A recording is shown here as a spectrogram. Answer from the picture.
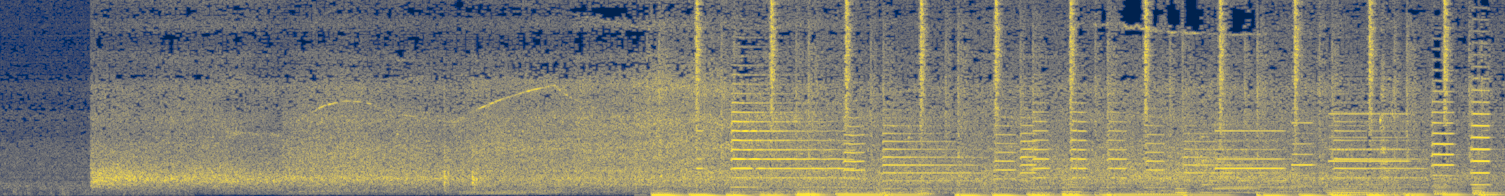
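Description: Steady road-traffic noise from a busy highway, an even rush that comes in about a second in. About halfway through, music with a heavy bass line and a regular beat starts over it and becomes the loudest sound.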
